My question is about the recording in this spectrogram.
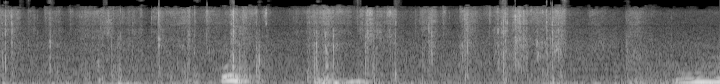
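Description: Trading cards and paper packaging being handled, giving light rustling with many small clicks and taps. There are two short voice sounds, the louder about a couple of seconds in.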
